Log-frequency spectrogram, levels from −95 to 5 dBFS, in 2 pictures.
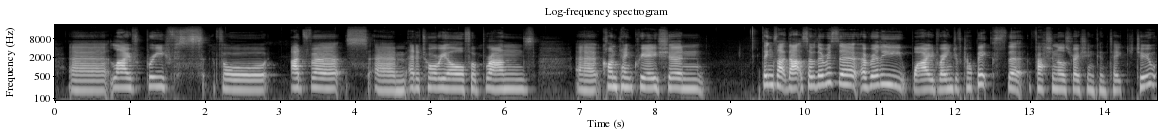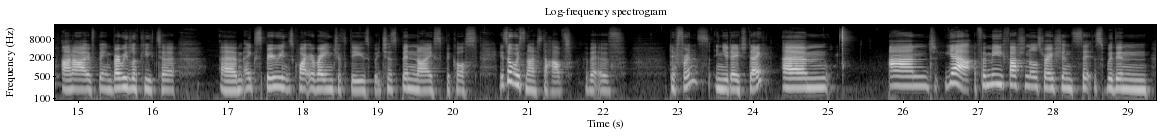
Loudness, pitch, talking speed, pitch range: -21 LUFS, 210 Hz, 145 wpm, 190-230 Hz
